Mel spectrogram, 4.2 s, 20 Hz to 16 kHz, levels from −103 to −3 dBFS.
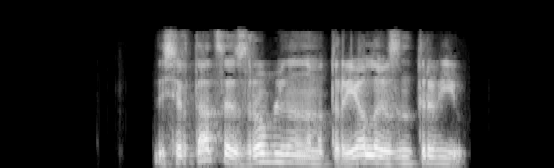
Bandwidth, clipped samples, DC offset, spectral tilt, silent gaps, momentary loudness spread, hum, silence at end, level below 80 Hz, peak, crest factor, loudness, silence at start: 8.2 kHz; under 0.1%; under 0.1%; -4 dB/octave; none; 8 LU; none; 0.7 s; -58 dBFS; -2 dBFS; 14 dB; -14 LUFS; 1.15 s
